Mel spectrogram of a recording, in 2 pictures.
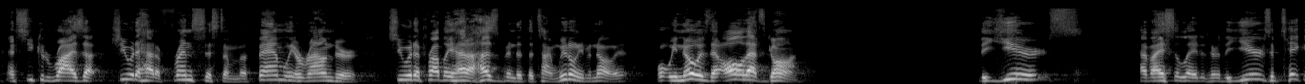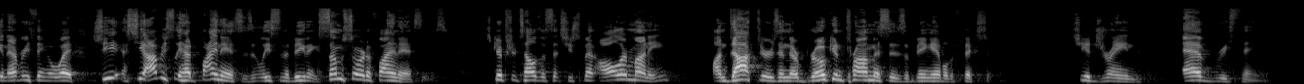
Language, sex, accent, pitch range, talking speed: English, male, American, 155-210 Hz, 205 wpm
